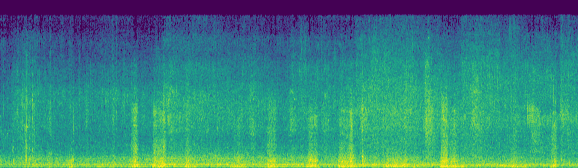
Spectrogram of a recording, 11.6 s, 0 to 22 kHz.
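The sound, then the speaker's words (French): A steady, dense hum of many honeybees buzzing in an open hive over the brood comb, continuous throughout with occasional brief clicks and knocks layered on top; no voices. “Donc là, c'est tout le couvain en fait, avec des abeilles qui vont naître en fait une fois que la reine pond, au bout de 21 jours, une abeille en fait qui arrive.”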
